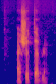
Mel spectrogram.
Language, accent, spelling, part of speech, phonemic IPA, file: French, France, achetable, adjective, /aʃ.tabl/, LL-Q150 (fra)-achetable.wav
- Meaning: buyable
